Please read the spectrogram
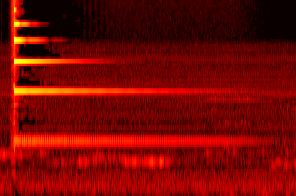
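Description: A single bell ding, the notification-bell sound effect of a subscribe animation, struck once and ringing out, fading away over about three seconds.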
